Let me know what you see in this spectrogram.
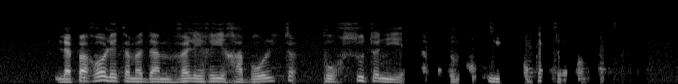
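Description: Speech suppressed in double talk runs from 4.02 to 6.01 s. The talker's voice dips and breaks into pieces, sinking by about 40 dB at its deepest, for roughly a second and a half in total. This is likely an echo canceller that could not separate the talker from the loudspeaker echo while both sides spoke, and so turned everything down.

The other side's voice leaking through appears at 5.29 to 5.35 s, 5.51 to 5.56 s and 5.85 to 6.06 s as brief scraps of a second voice, about 15 to 25 dB below the talker. The likely cause is loudspeaker playback that the canceller failed to remove fully from the microphone.

Background gated by the echo canceller follows at 6.32 to 6.47 s. The room sound drops away for about 150 ms, by about 25 dB at its deepest, then returns. The canceller clamped the microphone hard while the loudspeaker played and released it afterwards. The band stops at 8 kHz, which is normal for call microphone processing.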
